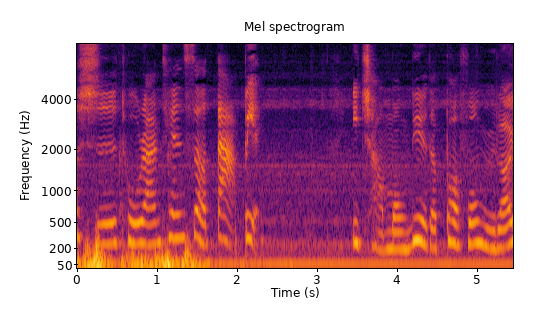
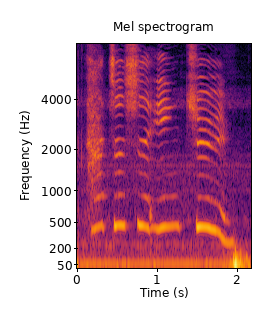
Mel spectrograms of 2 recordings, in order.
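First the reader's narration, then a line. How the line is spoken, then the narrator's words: Admiring exclamation. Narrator (Chinese): 艾丽儿忍不住赞叹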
